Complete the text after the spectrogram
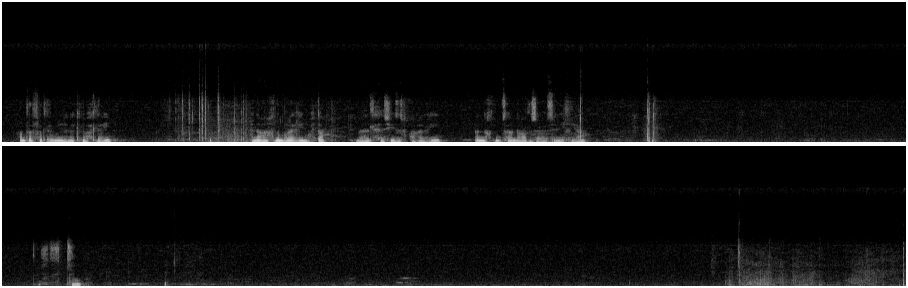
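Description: Thread rustles softly as it is pulled through fabric by hand.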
